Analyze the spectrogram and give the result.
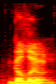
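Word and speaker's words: galloon: Galoon. It's spelled exactly like balloon, only with a G.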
